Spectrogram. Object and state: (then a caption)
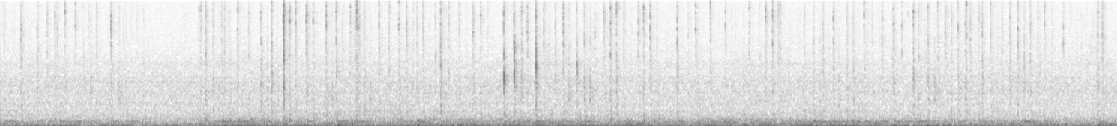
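Laptop keyboard with plastic keys. Both hands type a fast run of fingertip taps on the black plastic keys of a silver aluminium laptop with a closed, hollow body. The clicks are short and crisp over a steady low hum. The typing continues without pause for the whole clip.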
